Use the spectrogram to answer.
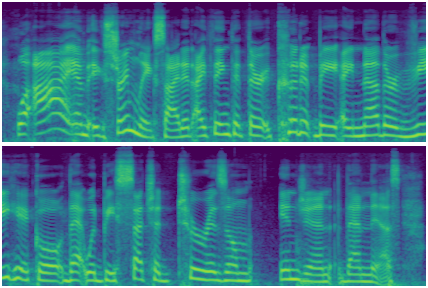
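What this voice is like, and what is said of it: Southern American accent. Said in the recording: “a Southern, my accent”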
